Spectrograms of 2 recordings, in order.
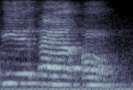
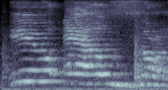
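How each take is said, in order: First: The s sound is not joined onto ont. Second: The s sound is joined onto ont. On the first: The speaker calls it wrong. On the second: The speaker calls it right. "You join the S to this O"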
